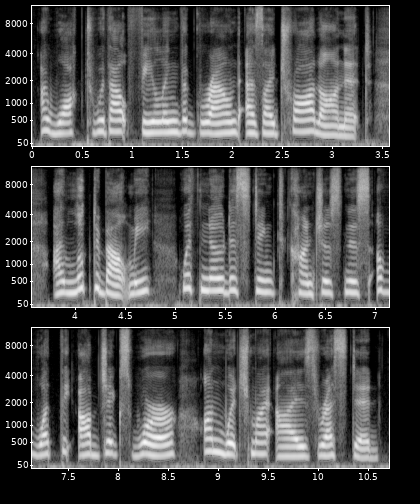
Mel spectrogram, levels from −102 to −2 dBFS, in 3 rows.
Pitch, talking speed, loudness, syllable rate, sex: 235 Hz, 160 wpm, -17 LUFS, 4.3 syllables/s, female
